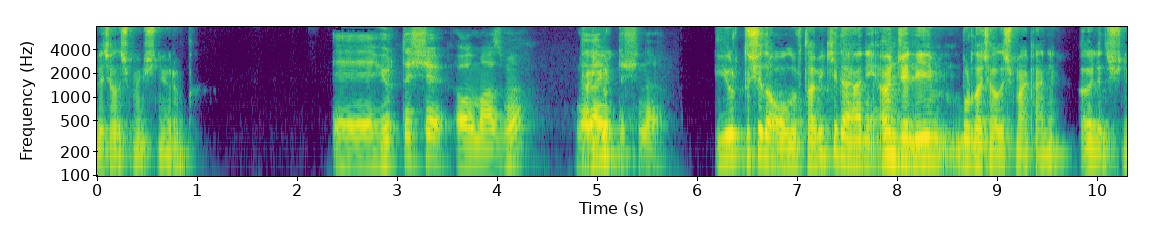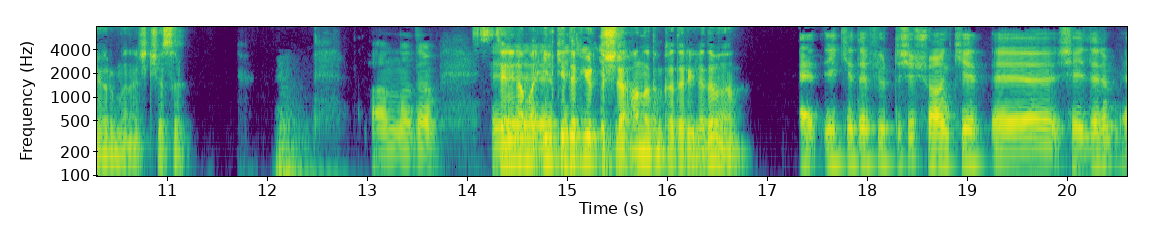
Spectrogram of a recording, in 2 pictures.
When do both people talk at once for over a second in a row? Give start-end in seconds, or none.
14.3-15.5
